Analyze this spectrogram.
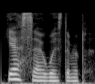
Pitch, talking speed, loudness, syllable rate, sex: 180 Hz, 315 wpm, -18 LUFS, 7.6 syllables/s, female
